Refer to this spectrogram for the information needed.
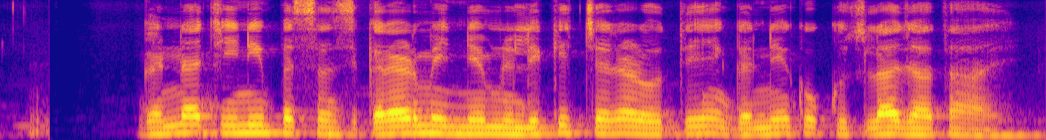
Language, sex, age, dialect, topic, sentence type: Hindi, male, 18-24, Kanauji Braj Bhasha, agriculture, statement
